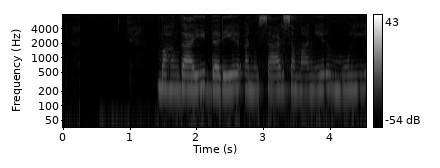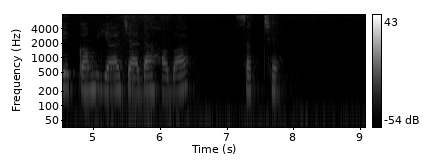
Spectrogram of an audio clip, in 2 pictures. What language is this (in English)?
Magahi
